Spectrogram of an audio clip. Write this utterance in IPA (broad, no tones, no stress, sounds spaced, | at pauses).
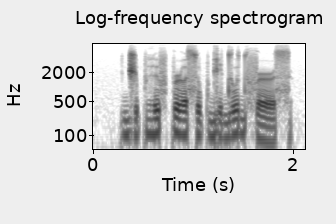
d͡ʒ ɨ p ɦ ɨ f p ɹ ɤ s u p ɡ i d u d f ə˞ s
